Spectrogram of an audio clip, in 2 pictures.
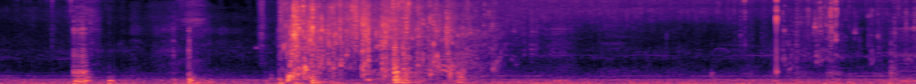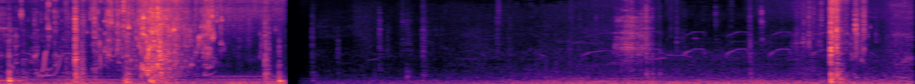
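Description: A small hooked salmon thrashing and splashing at the water's surface beside a kayak, in two bouts a few seconds apart, over a steady low rumble. The sound cuts off abruptly about two-thirds of the way in; after that only low background noise is left, with a single knock near the end.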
